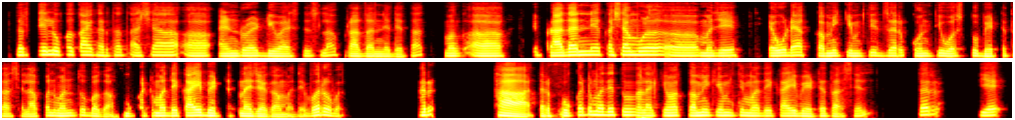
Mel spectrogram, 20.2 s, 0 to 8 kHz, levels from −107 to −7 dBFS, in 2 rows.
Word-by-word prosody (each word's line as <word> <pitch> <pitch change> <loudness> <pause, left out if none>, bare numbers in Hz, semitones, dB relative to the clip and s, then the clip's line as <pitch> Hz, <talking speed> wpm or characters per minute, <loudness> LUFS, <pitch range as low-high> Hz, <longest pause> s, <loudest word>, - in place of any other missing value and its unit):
तर 175 - +3 0.2
ते 195 - +3
लोकं 190 -1 +1
काय 180 -1 0
करतात, 160 -1 -5
अशा, 155 +3 -4
अ, 135 -4 -2 0.2
Android 135 +1 +1
डिव्हाइसेसला 130 +4 -3
प्राधान्य 115 -2 -2
देतात. 110 - -8 0.2
मग 130 -1 -2
अ, 130 -1 +1 0.3
ते 165 - -9
प्राधान्य 175 +5 +4
कशामुळं, 185 -5 +2
अ, - - -1
म्हणजे 140 +1 +1 0.3
एवढ्या 150 +3 +2 0.2
कमी 135 +1 +2
किमतीत 135 +2 -2
जर 140 +1 -1
कोणती 130 0 -2
वस्तू 125 +1 -1
भेटत 120 +1 -3
असेल, 115 0 -7
आपण 135 +6 -3
म्हणतो 140 +3 0
बघा, 115 -5 -4
फुकटमध्ये 140 +2 0
काही 150 +1 +6
भेटत 135 -3 +1
नाही 125 -2 +4
जगामध्ये, 110 -1 -2
बरोबर. 150 -2 +2 0.8
तर - - +4 0.7
हां, 125 -8 +7
तर 130 - +2
फुकटमध्ये 175 +4 +3
तुम्हाला 150 -4 +1
किंवा 145 +1 +2
कमी 150 +1 +5
किमतीमध्ये 145 -3 +1
काही 135 0 +1
भेटत 130 0 -2
असेल, 125 +4 -6 0.5
तर 190 +4 +1 0.5
एक 160 +2 +1
140 Hz, 140 wpm, -18 LUFS, 130-155 Hz, 0.8 s, हां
